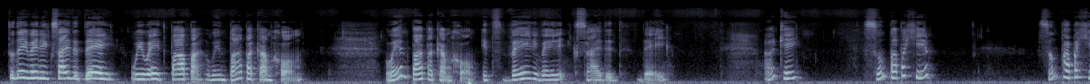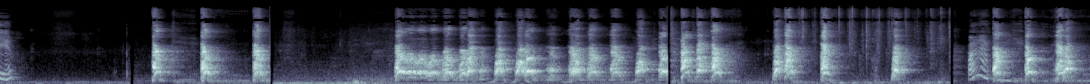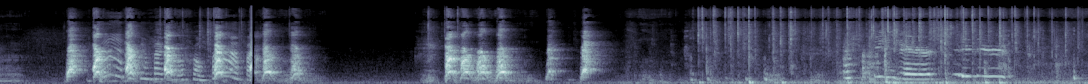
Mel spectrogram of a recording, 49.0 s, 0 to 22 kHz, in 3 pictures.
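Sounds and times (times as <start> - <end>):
small dog barking: 18.6 - 20.4, 22.2 - 29.0, 29.7 - 30.1, 31.2 - 32.8, 33.7 - 37.5, 39.3 - 41.9.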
